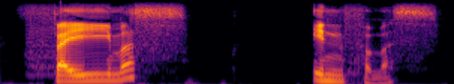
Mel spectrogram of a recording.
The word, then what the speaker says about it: infamous: cross a red line notice here the difference in pronunciation between the word famous and in Infamous famous Infamous spineless spineless means lacking in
